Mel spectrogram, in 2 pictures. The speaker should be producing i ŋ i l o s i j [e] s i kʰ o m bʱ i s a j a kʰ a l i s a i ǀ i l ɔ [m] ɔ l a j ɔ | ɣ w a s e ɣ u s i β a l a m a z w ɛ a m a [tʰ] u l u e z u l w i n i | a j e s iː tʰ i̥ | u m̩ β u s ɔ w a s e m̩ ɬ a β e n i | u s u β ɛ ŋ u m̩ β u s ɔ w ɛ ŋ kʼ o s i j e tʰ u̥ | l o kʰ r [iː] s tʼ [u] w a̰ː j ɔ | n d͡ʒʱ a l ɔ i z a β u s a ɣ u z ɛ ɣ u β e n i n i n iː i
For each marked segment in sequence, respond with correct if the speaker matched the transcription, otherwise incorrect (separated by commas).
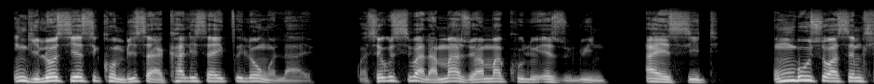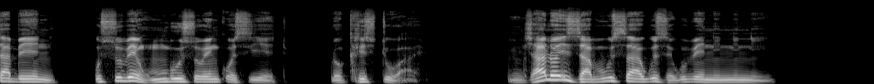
correct, incorrect, incorrect, incorrect, correct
